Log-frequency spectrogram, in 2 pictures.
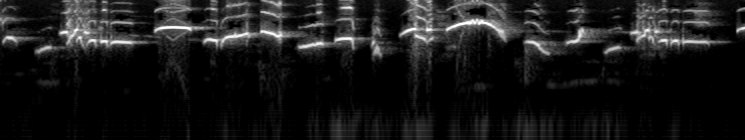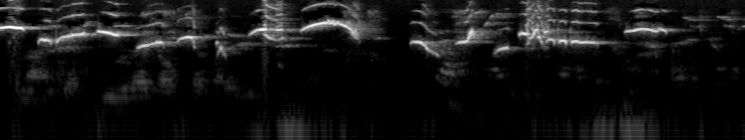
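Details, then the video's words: Oriental magpie-robin singing in a fighting-provocation recording: a fast, energetic run of clear looping whistles and sharp upslurs, repeated in quick varied phrases, with a short pause before the last phrases. "SEKALI PLAY KACER KALIAN PASTI LANGSUNG NGOBRA !!! KEPANCING EMOSINYA FULL FIGHTER"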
